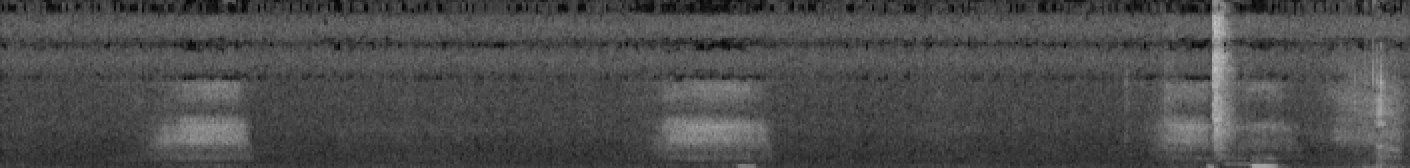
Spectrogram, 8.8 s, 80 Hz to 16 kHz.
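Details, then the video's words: Pet cat snoring loudly: soft, breathy rasping exhalations recur roughly every three seconds over a quiet indoor background, with a brief sharper click and rustle near the end. "Snoring so Loud Part 2 | CAT VLOG #27"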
